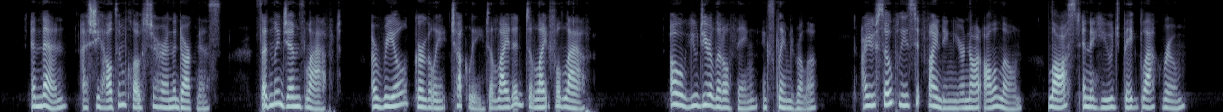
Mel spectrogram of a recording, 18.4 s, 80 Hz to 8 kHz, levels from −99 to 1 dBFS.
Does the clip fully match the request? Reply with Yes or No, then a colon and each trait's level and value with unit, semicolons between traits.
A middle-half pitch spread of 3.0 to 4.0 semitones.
Yes: average, 3.4 semitones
